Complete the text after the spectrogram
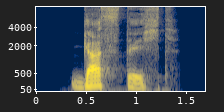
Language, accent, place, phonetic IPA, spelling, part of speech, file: German, Germany, Berlin, [ˈɡaːsˌdɪçt], gasdicht, adjective, De-gasdicht.ogg
- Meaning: gastight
